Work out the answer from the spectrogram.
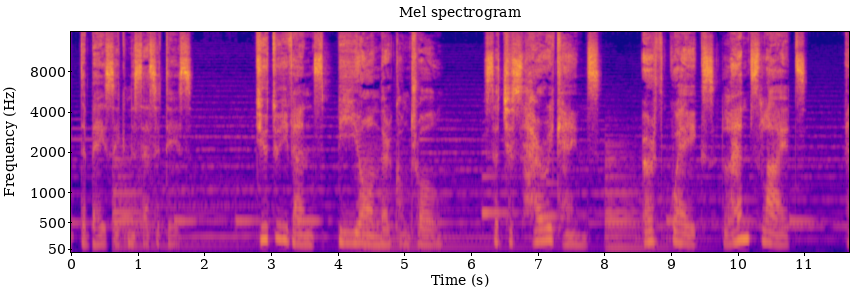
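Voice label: voice over English non profit sensitive persuasive calm; Narration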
